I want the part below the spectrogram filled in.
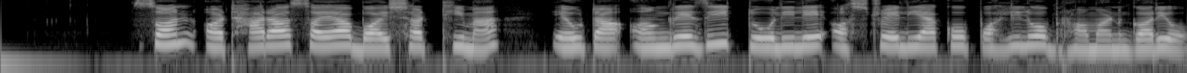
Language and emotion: Nepali, neutral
